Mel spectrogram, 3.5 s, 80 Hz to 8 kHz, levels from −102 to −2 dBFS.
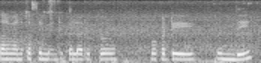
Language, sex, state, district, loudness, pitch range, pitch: Telugu, female, Telangana, Hyderabad, -16 LUFS, 210-220 Hz, 215 Hz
